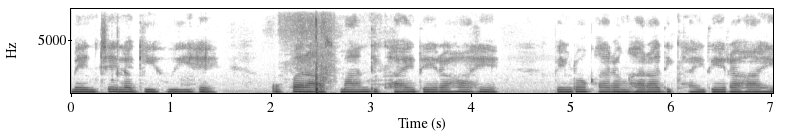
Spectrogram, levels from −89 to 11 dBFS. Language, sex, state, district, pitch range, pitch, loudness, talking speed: Hindi, female, Goa, North and South Goa, 190-195 Hz, 190 Hz, -22 LUFS, 155 wpm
